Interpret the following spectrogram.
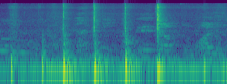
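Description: A Chinese cleaver chopping through braised poultry on a thick round wooden chopping block: about six sharp, evenly spaced chops, roughly three a second.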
